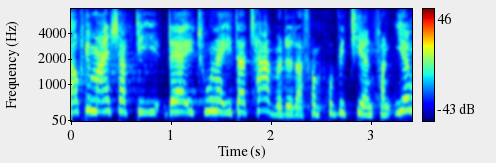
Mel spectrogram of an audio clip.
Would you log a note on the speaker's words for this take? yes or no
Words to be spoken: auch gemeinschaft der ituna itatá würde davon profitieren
no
